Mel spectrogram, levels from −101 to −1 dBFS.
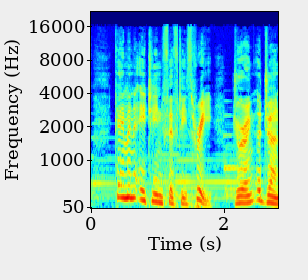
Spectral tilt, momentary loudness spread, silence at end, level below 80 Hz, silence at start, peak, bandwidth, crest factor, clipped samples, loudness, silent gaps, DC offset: -6 dB/octave; 11 LU; 0 s; -48 dBFS; 0 s; -4 dBFS; 16.5 kHz; 16 dB; under 0.1%; -20 LUFS; none; under 0.1%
